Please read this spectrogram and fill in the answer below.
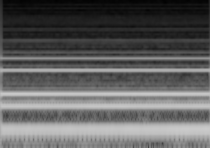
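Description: Pipe organ holding a steady, sustained chord over a deep pedal note.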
